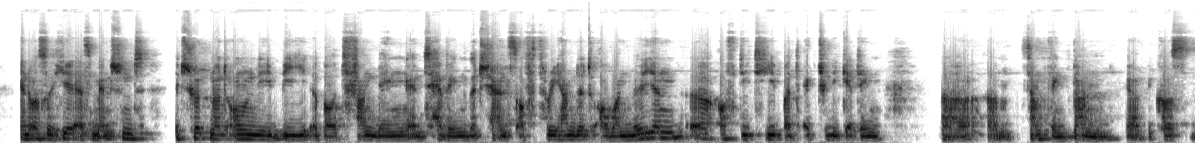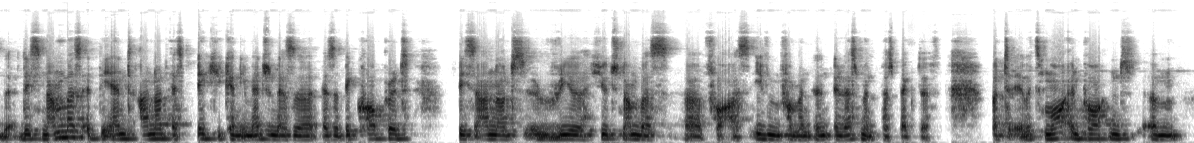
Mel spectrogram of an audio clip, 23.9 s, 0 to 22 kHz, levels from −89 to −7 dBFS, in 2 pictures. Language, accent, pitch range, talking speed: English, German, 115-150 Hz, 180 wpm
